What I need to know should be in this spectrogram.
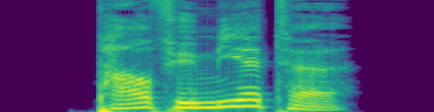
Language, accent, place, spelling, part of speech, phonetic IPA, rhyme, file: German, Germany, Berlin, parfümierte, adjective / verb, [paʁfyˈmiːɐ̯tə], -iːɐ̯tə, De-parfümierte.ogg
- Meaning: inflection of parfümieren: 1. first/third-person singular preterite 2. first/third-person singular subjunctive II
